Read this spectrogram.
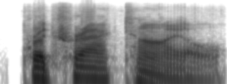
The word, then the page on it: protractile: American English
